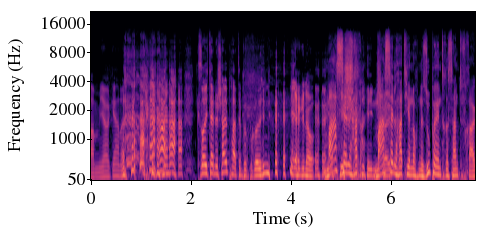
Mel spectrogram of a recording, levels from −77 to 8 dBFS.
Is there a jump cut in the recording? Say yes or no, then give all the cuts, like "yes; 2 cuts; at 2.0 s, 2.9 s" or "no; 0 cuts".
no; 0 cuts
